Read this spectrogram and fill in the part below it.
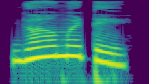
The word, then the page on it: ಗಾಮಟೆ: gāmaṭe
